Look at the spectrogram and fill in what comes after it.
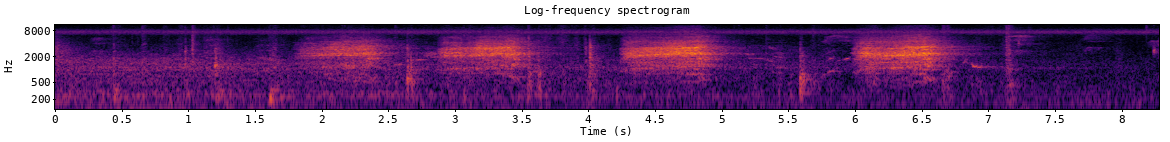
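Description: A bird calling repeatedly from outside through open doors: four drawn-out harsh calls, each under a second, coming every second or so.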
